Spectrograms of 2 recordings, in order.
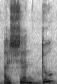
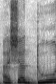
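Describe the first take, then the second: First: अशद्दु with a brief final u, pitch lifting; अशद्दु, doubled d and short ending. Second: अशद्दु as "ashaddoo", last vowel stretched; अशद्दु with a long oo; wrong long ending. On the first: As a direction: recite अशद्दु, cutting the last vowel short. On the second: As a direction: lengthen the final u of अशद्दु by mistake. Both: Shown as a demonstration. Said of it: "अशद्दु नहीं करना".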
